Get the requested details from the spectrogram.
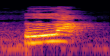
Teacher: palavra que tem a antepenúltima sílaba mais forte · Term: proparoxítona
